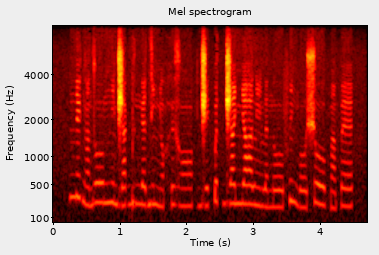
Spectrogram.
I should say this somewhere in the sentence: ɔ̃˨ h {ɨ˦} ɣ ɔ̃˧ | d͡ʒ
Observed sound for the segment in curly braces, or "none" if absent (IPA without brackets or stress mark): ɨ˧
